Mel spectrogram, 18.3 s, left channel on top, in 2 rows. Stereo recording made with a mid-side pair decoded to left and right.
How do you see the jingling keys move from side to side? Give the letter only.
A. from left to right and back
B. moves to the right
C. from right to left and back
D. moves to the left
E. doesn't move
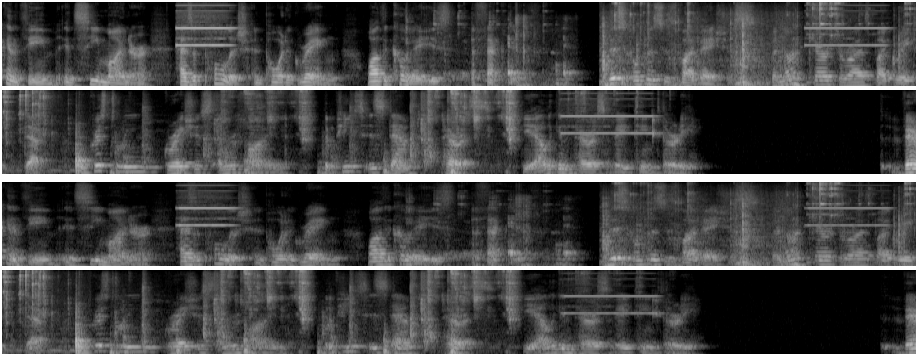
A.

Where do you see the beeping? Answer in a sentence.
You can hear the beeping on the left.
